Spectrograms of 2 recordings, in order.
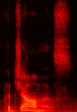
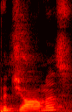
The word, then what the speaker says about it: pajamas: How do you pronounce the second syllable of pajamas? With the vowel in jam? – In the palm. – Did you say pajamas? – Pajamas? – Pajamas.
